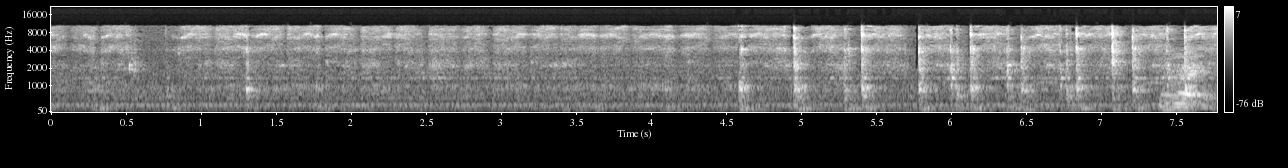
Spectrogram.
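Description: Spyderco Paramilitary knife blade being sharpened on Wicked Edge 800 grit stones, soft rhythmic rasping strokes that grow quicker and louder toward the end, close and quiet with faint background hum.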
